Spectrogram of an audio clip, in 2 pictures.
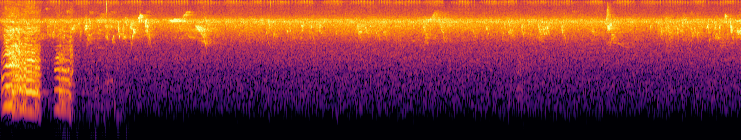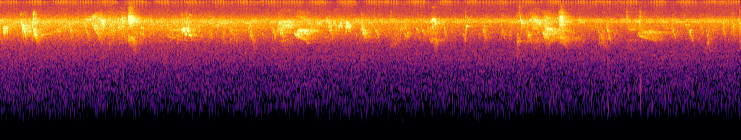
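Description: Countryside ambience: a steady high insect trill, like crickets, with scattered bird chirps and calls over it. A brief louder sound opens it in the first second or so.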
